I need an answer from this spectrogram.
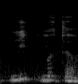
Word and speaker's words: Leapmotor: Rappelle le nom pour Leap Motor, Leap Motor. voilà. Ça se prononce comme, enfin ça s'écrit comme ça se prononce.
